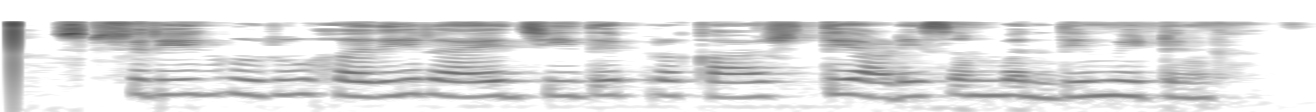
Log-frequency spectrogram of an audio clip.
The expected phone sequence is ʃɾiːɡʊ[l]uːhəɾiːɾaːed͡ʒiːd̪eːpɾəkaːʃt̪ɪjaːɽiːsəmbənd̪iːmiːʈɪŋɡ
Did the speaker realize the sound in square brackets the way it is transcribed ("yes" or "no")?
no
